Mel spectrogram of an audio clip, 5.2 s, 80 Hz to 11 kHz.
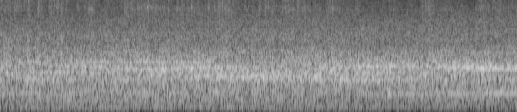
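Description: TOS SU125 heavy engine lathe running with its power compound feeding at a fairly slow speed: a steady mechanical hum with several held tones, and a higher tone joining about four seconds in.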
